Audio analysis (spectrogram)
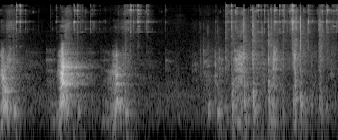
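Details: A pet Brittany spaniel named Sophie, wanting something and dancing to get her way, lets out a sharp, harmonic yelping bark, then softer whines, followed by tapping and shuffling sounds while a person keeps asking what she wants.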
